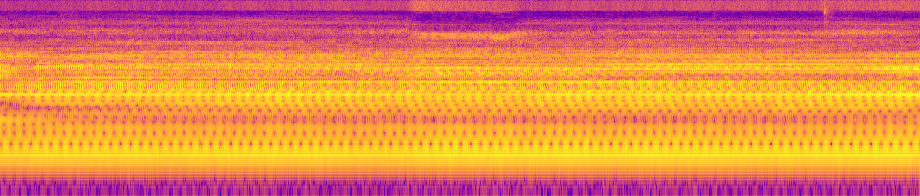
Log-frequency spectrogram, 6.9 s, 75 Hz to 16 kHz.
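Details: 1960s General Electric black-and-white tube TV, back off and plugged in while warming up: a loud, steady howl from the speaker with a strong low hum that never wavers; the audio appears to be feeding back or oscillating, cause not yet known.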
